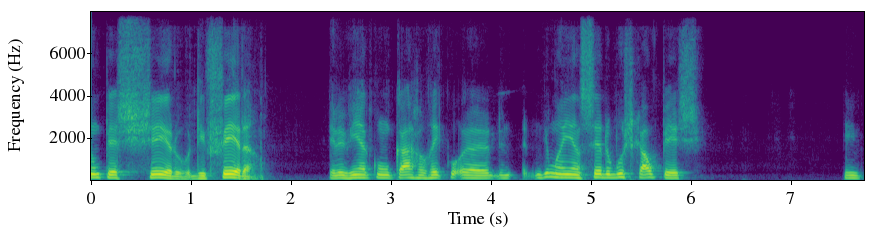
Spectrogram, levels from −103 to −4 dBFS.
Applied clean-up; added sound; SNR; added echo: neural mask model DeepFilterNet 3.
